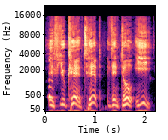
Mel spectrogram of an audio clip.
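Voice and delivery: high, loud mocking caricature; mocking server impression. Griping diner mimics people demanding tips, high loud mocking voice. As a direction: mimic them shrilly at full volume, mockingly. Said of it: "When bitches are like".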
